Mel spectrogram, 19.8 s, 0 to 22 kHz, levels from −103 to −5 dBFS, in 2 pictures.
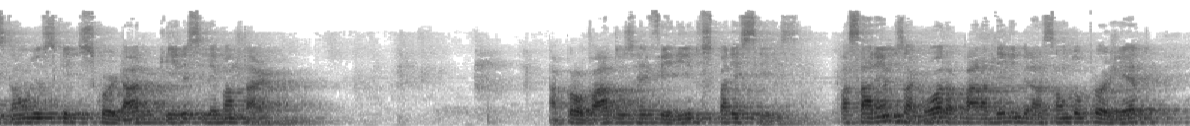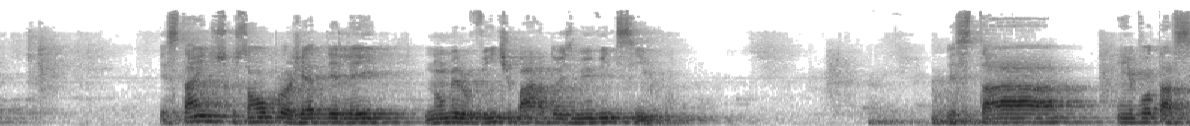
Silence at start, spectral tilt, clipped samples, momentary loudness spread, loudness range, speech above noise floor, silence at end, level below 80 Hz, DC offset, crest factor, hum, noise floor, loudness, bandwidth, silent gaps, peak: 0 s; -6.5 dB/octave; under 0.1%; 14 LU; 7 LU; 42 dB; 0 s; -58 dBFS; under 0.1%; 18 dB; none; -66 dBFS; -25 LUFS; 15 kHz; none; -8 dBFS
